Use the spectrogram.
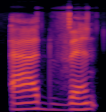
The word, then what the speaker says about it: Advent: doesn't breathe Advent series Advent same thing as doesn't breathe your tongue goes up for the T Advent and not release it series and we practiced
